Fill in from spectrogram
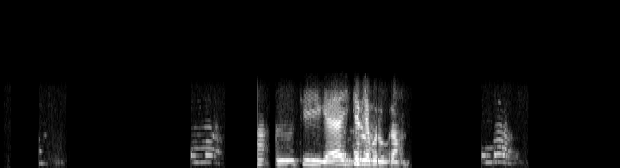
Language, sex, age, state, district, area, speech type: Dogri, female, 30-45, Jammu and Kashmir, Udhampur, rural, conversation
